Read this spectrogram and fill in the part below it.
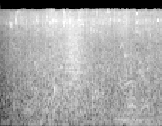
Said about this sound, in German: In Tübingen gibt es ein paar zentrale Straßen, die stark befahren sind. Und jeder kennt den Krach, der ununterbrochen durch Dahinbrausen der Autos und LKWs gemacht wird.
